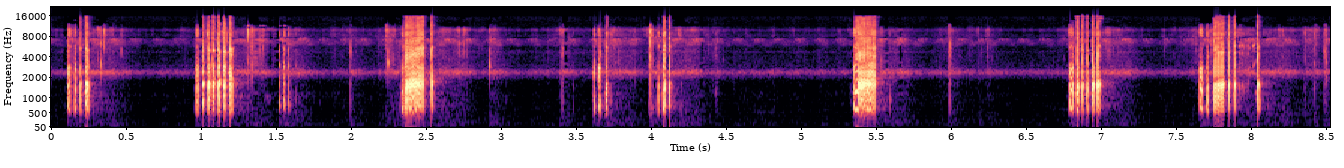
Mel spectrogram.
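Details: Sparse harsh croaks from a calling toad, single or paired bursts separated by pauses of up to a second and a half, with a steady faint high whine.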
